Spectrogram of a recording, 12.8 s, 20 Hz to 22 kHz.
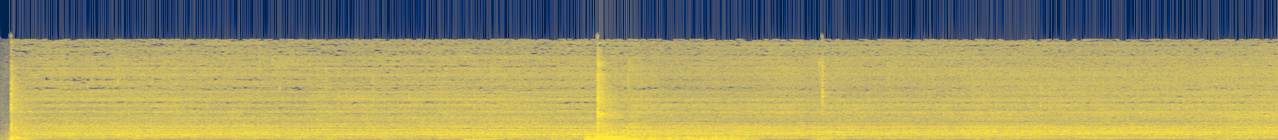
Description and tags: TCR My Sounds HCFR Donia,Emie,Maëlle robinet
Field recordings from Haut-Chemin school (Pacé) and its surroundings, made by the students of CE2-CM1 grade.
sonicsnaps, pac, france, TCR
